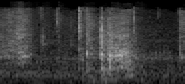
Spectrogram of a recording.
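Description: A utensil stirs and scrapes through creamy jerk-seasoned sauce in a pan, a brief soft rubbing swirl with a faint clink, close up and without talk.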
